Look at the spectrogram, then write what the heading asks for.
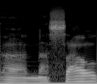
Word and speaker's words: Nassau: I'm from California, and I came to New York today to screen my film here at Nassau Community College. I believe that's how you pronounce it, right?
